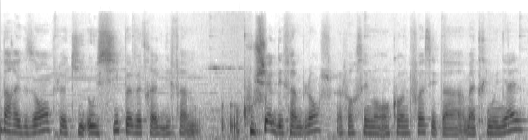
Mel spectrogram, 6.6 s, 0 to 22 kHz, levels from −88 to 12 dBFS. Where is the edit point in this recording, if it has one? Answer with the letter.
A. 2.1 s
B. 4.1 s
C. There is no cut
C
